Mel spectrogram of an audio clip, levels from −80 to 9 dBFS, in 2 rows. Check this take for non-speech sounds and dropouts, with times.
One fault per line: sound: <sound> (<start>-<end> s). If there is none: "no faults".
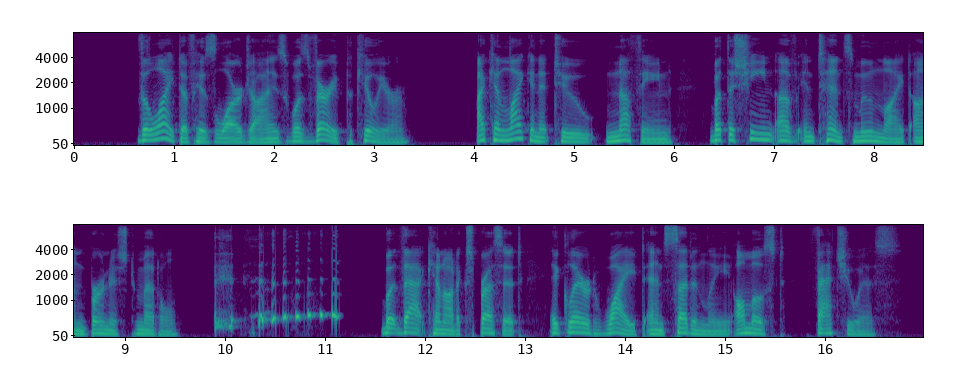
sound: laugh (9.9-11.2 s)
